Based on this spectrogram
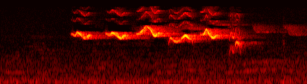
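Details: Ultramarine grosbeak calling and singing in the wild, a "fibra" style song: one rich, warbled phrase of about a second and a half, sliding up and down at a high pitch, over a faint low background hum.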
